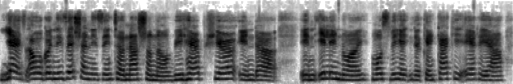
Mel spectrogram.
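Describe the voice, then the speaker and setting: A slightly high, smooth, fairly bright voice with a steady tone belongs to a middle-aged woman from Cameroon who founded a charity and serves as its CEO. Appearing as a live interview guest, she talks at normal speed in an upbeat, enthusiastic way.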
